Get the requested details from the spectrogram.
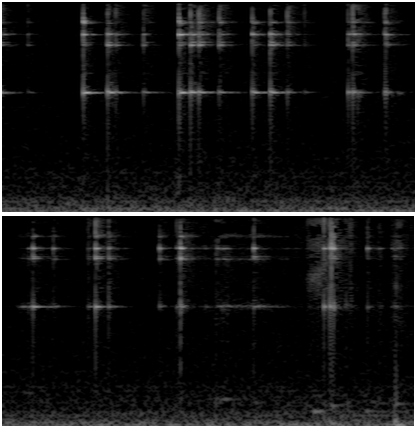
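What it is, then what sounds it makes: Cut glass jar. An empty, hollow, clear cut glass jar with a diamond pattern is held close and tapped and scratched with long nails. The result is a quick, uneven series of bright, high clinks and light scratches, each dying away almost at once, with a steady low hiss underneath.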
